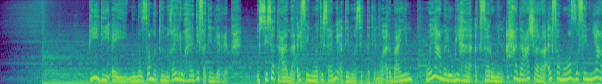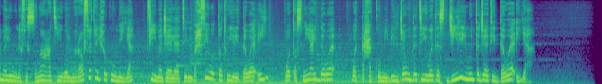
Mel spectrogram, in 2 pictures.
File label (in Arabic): Arabic corporate videos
